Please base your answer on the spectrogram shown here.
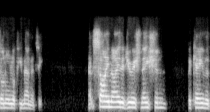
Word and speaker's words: Sinai: Because the Torah was given at Mount Sinai, and the Gemara says that when you pronounce Sinai, it sounds the same as sinah, hatred.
